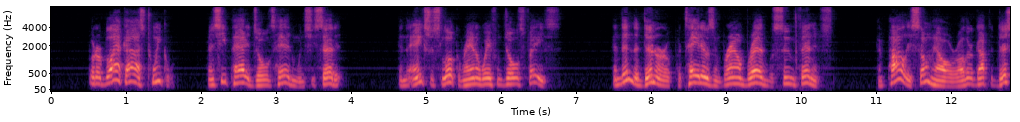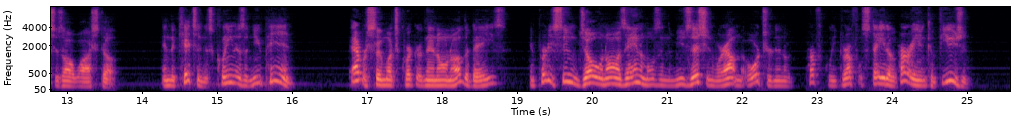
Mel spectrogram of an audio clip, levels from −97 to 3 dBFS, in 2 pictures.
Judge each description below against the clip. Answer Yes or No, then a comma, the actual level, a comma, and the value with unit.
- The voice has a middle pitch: Yes, medium, 165 Hz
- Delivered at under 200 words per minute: No, fast, 205 wpm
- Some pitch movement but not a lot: No, wide, 6.0 semitones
